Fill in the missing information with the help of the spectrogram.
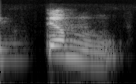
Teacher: ರಾಗವಾಗಿ ಹೇಳುವಾಗ ಕೂಡಿನೇ ಹೇಳ್ಬೇಕಾಗುತ್ತೆ. ನಿತ್ಯಂ ಅಲ್ಲಿ ಅನುಸ್ವಾರ ಇದೆ, ಸೊ ಹಾಗಾಗಿ ನೀವು ಅದನ್ನ ಮ ಅಂತ, ನಿತ್ಯಂ ಮ ಬರುತ್ತೆ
